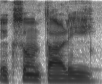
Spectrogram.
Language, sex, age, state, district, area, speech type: Punjabi, male, 18-30, Punjab, Shaheed Bhagat Singh Nagar, rural, spontaneous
